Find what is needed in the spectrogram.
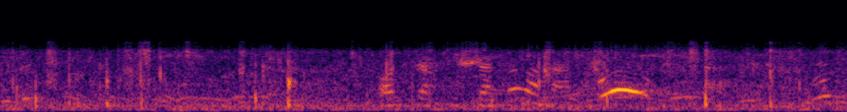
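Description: Children's voices chattering and calling out, with scattered sharp taps and knocks; the loudest is a short high-pitched call about three seconds in.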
